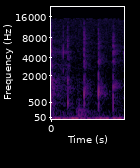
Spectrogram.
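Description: Fingers tap on freshly baked choux cream puffs (bignè) from the air fryer, close to the microphone, giving four soft, quick, dull taps with a hollow, muffled low tone. The puffs sound hollow, and broken open they are empty and airy inside.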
